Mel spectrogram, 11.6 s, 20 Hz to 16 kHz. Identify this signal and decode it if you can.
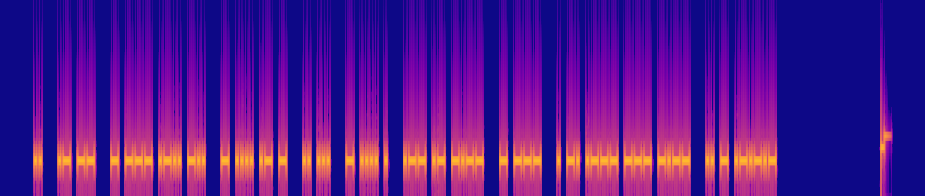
Morse code, heard as a keyed tone, about 40 wpm, 700 Hz. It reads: I AM TOLD THAT IS THE WAY TO ENJOY IT.
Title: Sentences from Top 1000 Words - Review Part 5 - 40wpm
